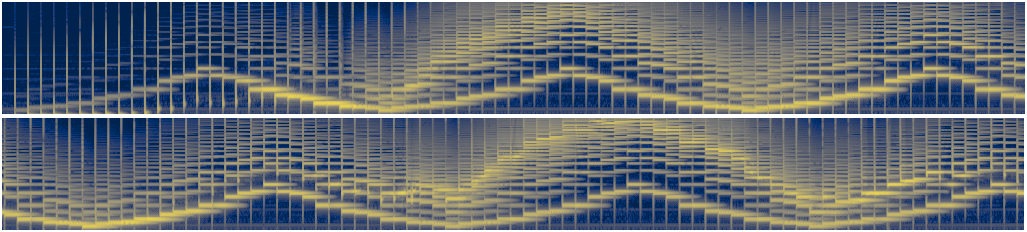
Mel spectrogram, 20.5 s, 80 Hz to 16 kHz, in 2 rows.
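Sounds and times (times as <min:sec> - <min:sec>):
Jupiter-8 synthesizer arpeggio without any effects: 0:00.0 - 0:20.4.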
